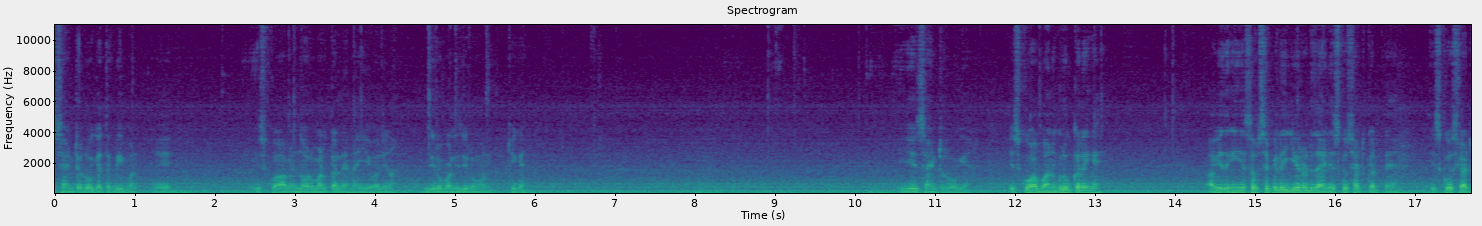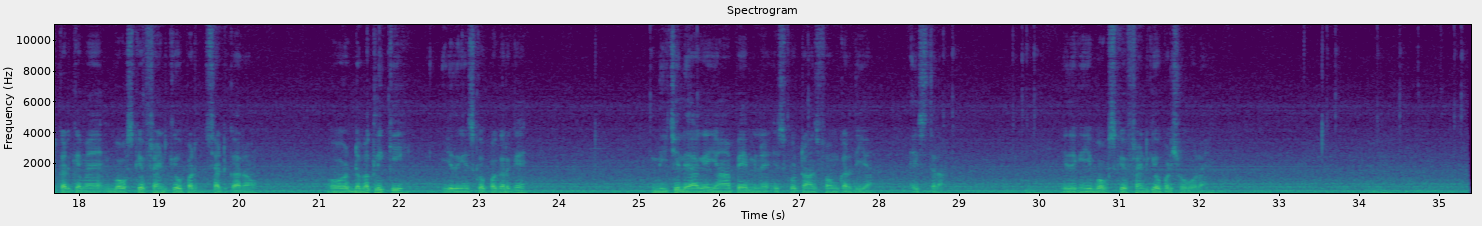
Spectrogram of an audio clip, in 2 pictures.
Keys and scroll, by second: 0.4 Left, 0.6 Left, 0.8 Left, 1.3 Right, 2.0 Right, 4.5-6.0 typing, 9.5 Right, 10.1 Right, 10.3 Right, 10.4 Right, 10.6 Right, 16.1 super+z, 34.9 super+z.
